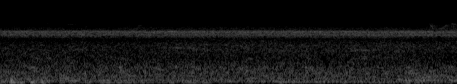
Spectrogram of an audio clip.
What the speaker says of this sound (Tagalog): Yan, itong ilog.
